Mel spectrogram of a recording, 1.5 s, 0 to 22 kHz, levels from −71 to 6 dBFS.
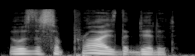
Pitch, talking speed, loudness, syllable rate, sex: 125 Hz, 285 wpm, -18 LUFS, 7.2 syllables/s, male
